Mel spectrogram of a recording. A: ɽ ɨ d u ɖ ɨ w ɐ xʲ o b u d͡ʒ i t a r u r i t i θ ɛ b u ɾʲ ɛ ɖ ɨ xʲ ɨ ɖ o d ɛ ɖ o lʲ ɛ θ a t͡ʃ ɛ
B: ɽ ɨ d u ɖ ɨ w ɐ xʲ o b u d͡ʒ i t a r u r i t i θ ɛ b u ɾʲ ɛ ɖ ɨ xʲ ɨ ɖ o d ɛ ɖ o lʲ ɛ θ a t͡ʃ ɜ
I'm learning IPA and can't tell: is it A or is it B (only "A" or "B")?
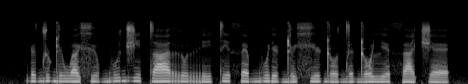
A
